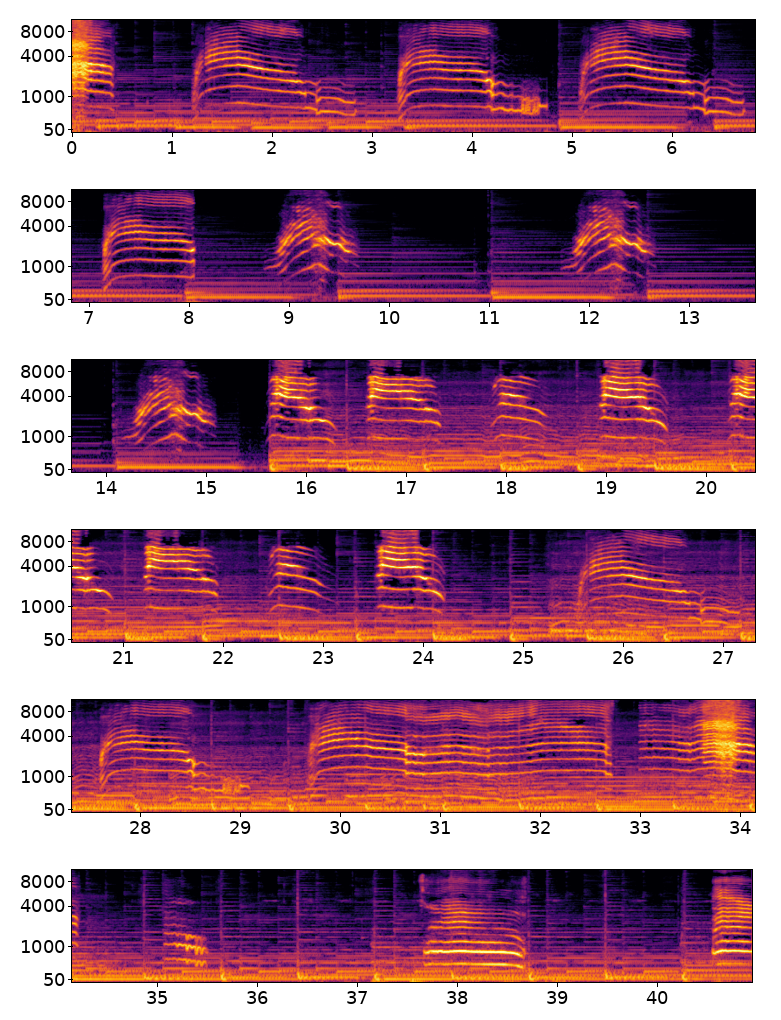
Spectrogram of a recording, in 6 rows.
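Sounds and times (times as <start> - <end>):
kitten meowing: 0.0 - 0.4, 1.2 - 8.1, 8.8 - 9.6, 11.8 - 12.6, 14.2 - 19.6, 20.2 - 24.2, 25.5 - 34.3, 35.1 - 35.5, 37.5 - 38.8, 40.5 - 40.9
background music: 15.6 - 40.9.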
